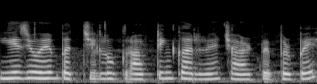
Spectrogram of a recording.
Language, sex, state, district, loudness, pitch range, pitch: Hindi, female, Bihar, Vaishali, -16 LUFS, 245-275 Hz, 265 Hz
